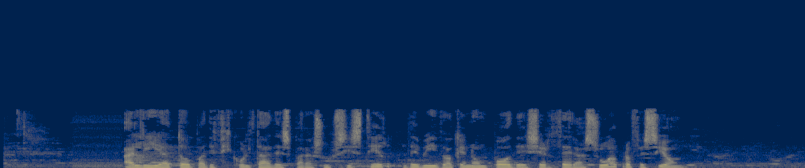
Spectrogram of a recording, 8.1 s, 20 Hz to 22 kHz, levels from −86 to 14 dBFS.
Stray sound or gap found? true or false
false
